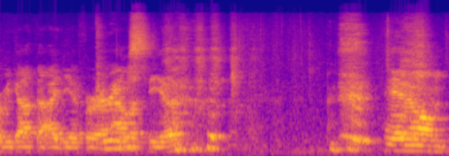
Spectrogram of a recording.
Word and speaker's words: Aletheia: And I'm here today with a new band of old band members, and I can't pronounce their name, so I'm going to let you It's Aletheia. Aletheia.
